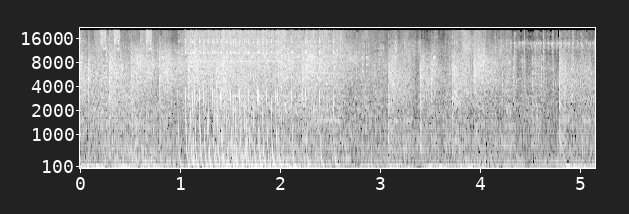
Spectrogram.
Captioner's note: gun firing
